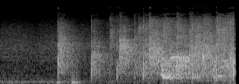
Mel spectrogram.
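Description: Audience clapping, beginning about half a second in and quickly swelling to full applause.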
